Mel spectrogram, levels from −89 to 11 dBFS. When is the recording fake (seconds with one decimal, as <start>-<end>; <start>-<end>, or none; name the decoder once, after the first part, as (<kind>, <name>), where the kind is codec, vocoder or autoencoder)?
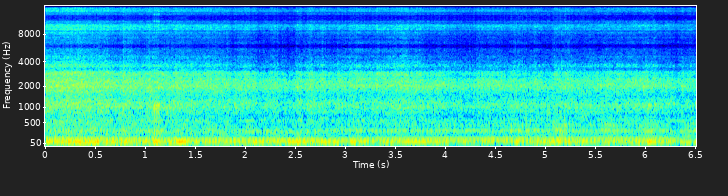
5.4-6.5 (autoencoder, DAC-VAE)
